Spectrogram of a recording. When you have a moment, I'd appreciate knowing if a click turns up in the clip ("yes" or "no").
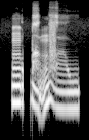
no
